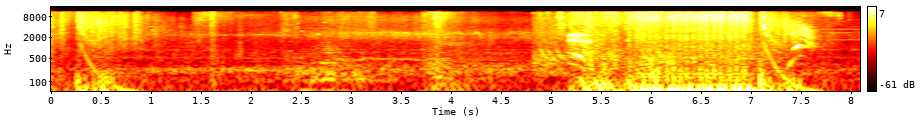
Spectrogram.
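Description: Gunfire from combat in the video game Mass Effect 2, including shotgun blasts: dense bursts and shots, heaviest at the start and in a loud stretch near the end, with faint voices mixed in.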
